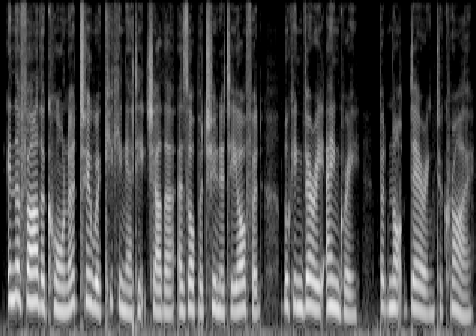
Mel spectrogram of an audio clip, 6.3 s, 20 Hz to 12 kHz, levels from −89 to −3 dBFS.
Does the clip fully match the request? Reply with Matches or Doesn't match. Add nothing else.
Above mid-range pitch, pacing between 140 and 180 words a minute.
Doesn't match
